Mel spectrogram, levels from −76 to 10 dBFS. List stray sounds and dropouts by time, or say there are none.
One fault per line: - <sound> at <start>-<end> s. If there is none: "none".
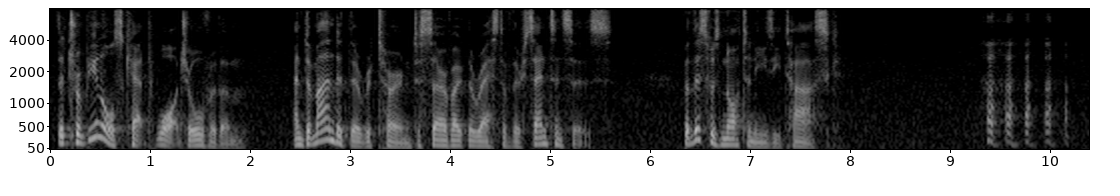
- laugh at 9.3-10.2 s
